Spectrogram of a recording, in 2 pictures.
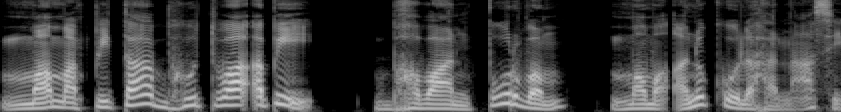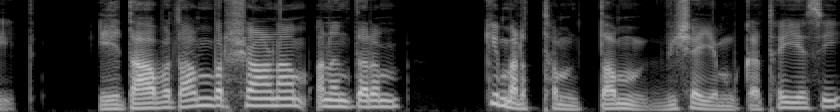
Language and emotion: Sanskrit, surprised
